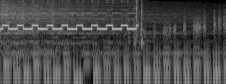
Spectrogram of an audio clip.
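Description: Electronic desk telephone ringing, a rapid warbling trill flipping between two pitches, cut off abruptly about a second and a half in as the handset is picked up. Background music pulses underneath.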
